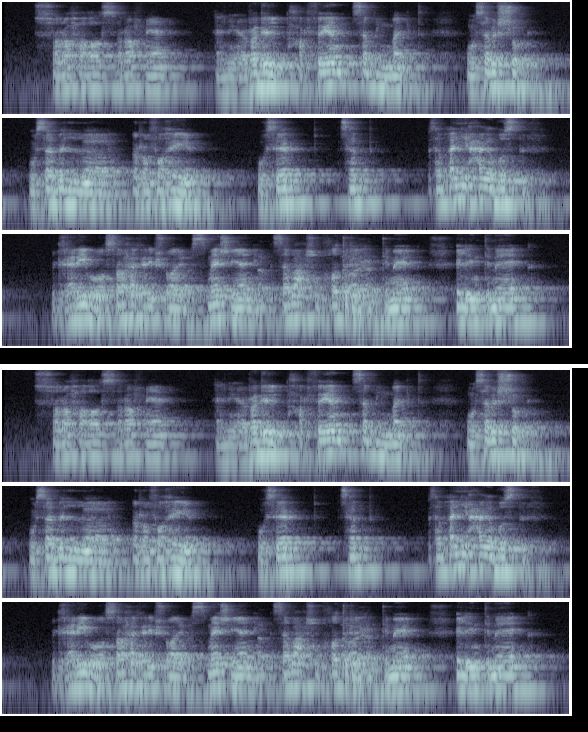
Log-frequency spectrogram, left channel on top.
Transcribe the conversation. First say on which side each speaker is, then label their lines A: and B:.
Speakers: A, on the right; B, on the right.
A: الصراحة اه الصراحة يعني يعني الراجل حرفيا ساب المجد وساب الشهرة وساب ال- الرفاهية وساب ساب ساب أي حاجة بوزيتيف غريب هو الصراحة غريب شوية بس ماشي يعني
B: طب
A: ساب عشان خاطر
B: أنت رأيك
A: الانتماء الانتماء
